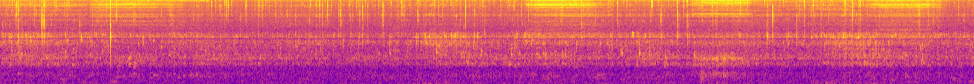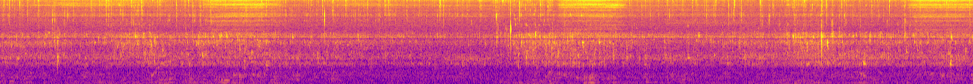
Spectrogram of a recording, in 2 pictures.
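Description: Underwater sound on a scuba dive: a diver's regulator exhaling bubbles in gushes every five seconds or so, over a quiet steady hiss with faint scattered clicks.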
